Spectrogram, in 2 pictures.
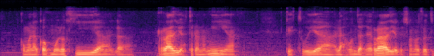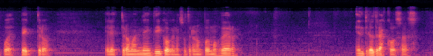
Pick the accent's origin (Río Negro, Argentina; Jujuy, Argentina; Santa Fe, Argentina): Santa Fe, Argentina; Rosario; de Rosario, me encargo de la columna de astronomía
